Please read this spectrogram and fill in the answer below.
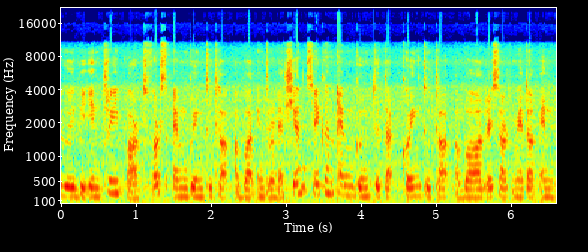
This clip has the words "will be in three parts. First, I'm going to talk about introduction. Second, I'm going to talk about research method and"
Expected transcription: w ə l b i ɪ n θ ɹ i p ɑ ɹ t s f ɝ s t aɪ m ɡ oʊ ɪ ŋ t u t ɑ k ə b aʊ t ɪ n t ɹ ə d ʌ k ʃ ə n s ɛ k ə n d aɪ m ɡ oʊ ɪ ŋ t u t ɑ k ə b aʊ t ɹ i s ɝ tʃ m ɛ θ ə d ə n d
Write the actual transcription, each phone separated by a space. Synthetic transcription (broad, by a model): w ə l b i ɪ n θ ɹ i p ɑ ɹ t s f ɝ s t aɪ m ɡ oʊ ɪ ŋ t u t ɑ k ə b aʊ t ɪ n t ɹ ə d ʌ k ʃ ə n s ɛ k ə n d aɪ m ɡ oʊ ɪ ŋ t u t ɑ k ə b aʊ t ɹ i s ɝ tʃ m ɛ t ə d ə n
